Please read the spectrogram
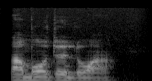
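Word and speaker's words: L'Amour de loin: That's L apostrophe A-M-O-U-R, new word D-E, new word L-O-I-N, L'Amour de Loire.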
